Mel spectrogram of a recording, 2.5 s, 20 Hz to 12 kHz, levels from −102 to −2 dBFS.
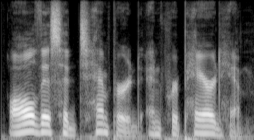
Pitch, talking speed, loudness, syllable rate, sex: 110 Hz, 165 wpm, -18 LUFS, 4.7 syllables/s, male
